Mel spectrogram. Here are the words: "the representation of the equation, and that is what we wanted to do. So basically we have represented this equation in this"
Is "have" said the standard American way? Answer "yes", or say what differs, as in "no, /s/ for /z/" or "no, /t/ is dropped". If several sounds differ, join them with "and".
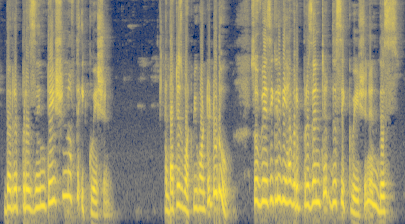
yes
